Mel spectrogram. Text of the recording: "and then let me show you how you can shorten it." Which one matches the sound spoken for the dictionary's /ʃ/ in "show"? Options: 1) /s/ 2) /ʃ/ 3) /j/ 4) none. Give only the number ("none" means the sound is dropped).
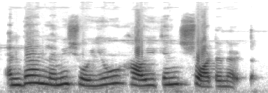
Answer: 2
